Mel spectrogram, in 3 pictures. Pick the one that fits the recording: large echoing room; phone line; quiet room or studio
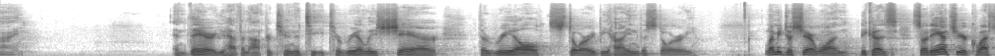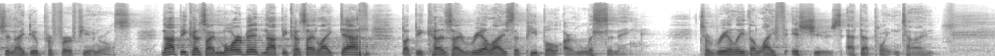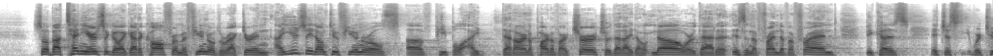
large echoing room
